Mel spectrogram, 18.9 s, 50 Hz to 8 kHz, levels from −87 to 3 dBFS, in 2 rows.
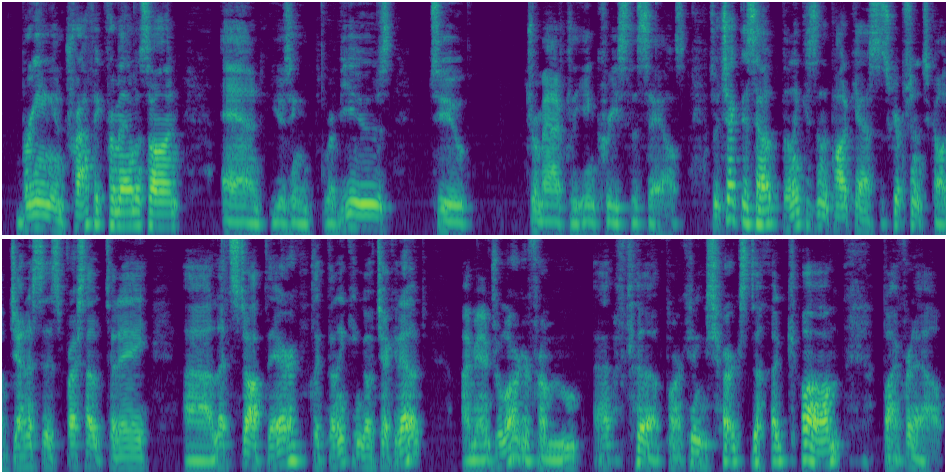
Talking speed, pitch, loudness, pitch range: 160 wpm, 135 Hz, -23 LUFS, 95-155 Hz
